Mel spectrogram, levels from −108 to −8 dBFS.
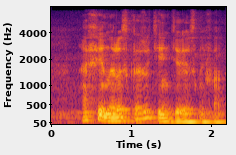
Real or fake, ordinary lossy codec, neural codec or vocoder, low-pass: real; none; none; 7.2 kHz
